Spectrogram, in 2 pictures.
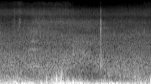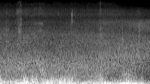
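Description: Strong wind buffeting the camera microphone: a loud, uneven, gusty rumble.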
